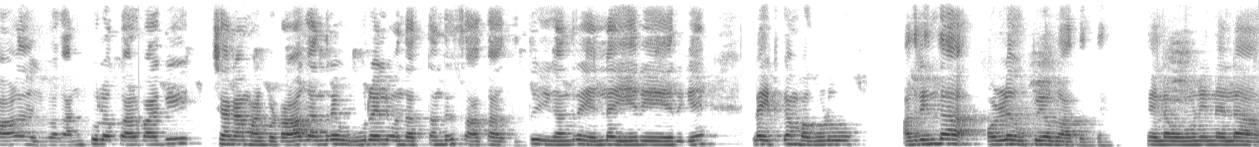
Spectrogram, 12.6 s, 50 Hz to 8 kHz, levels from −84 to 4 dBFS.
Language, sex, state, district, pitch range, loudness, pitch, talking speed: Kannada, female, Karnataka, Bellary, 200-225 Hz, -27 LUFS, 210 Hz, 130 wpm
